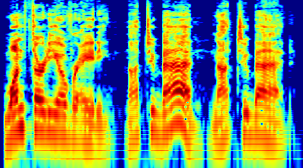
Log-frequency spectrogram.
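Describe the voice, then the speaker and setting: Man playing a blustering middle-aged dad, animated pitch. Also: moderate pace, dry recording, studio quality. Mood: self-absorbed. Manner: boastful, blustering, exasperated. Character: brash, self-obsessed fitness-mad father in mid-forties.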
